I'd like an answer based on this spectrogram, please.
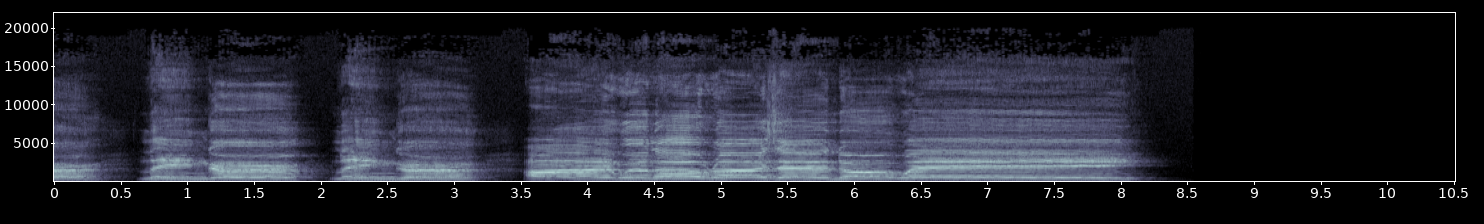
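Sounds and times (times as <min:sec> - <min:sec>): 
soprano singing: 0:00.0 - 0:08.3.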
